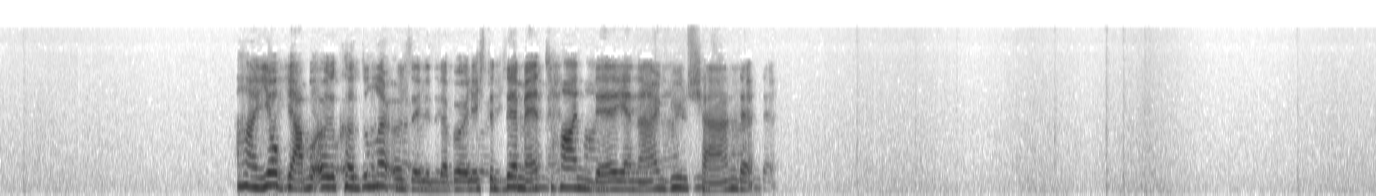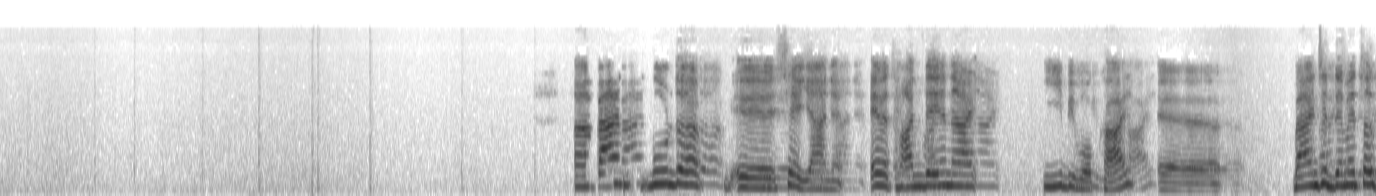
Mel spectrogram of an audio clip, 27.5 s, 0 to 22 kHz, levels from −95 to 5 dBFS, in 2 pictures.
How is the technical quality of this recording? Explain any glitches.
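The recording has one persistent fault: echo with no canceller, present for the whole clip. Every stretch of speech is followed roughly a fifth of a second later by a fainter copy, about 15 dB below the direct sound. The far end is playing the call through a loudspeaker, its microphone captures that playback, and nothing subtracts it before it travels back. The returning copy sounds thinner. On a waveform, each burst gains a small trailing shadow; a spectrogram shows every harmonic pattern faintly repeated, shifted right by that delay.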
